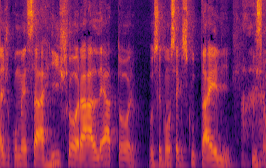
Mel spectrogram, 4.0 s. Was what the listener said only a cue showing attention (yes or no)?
no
